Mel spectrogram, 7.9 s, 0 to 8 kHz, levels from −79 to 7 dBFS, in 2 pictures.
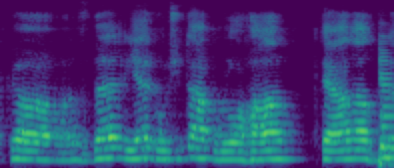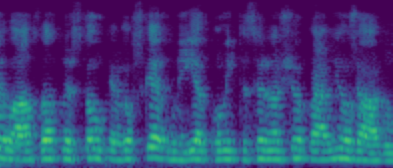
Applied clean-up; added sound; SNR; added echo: neural mask model DeepFilterNet 3.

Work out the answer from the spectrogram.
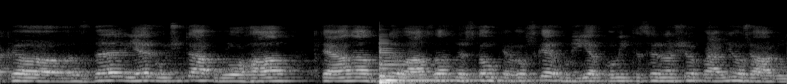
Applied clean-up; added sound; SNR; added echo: none; Bowed string instrument; -3 dB; reverberation time 0.6 s.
